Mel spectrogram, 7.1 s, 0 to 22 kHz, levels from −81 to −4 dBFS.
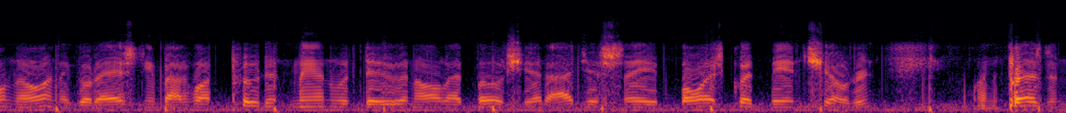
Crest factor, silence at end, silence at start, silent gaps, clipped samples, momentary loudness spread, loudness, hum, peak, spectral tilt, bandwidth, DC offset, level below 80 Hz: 20 dB; 0 s; 0 s; none; under 0.1%; 10 LU; -30 LUFS; none; -10 dBFS; -5.5 dB/octave; 11.5 kHz; under 0.1%; -54 dBFS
